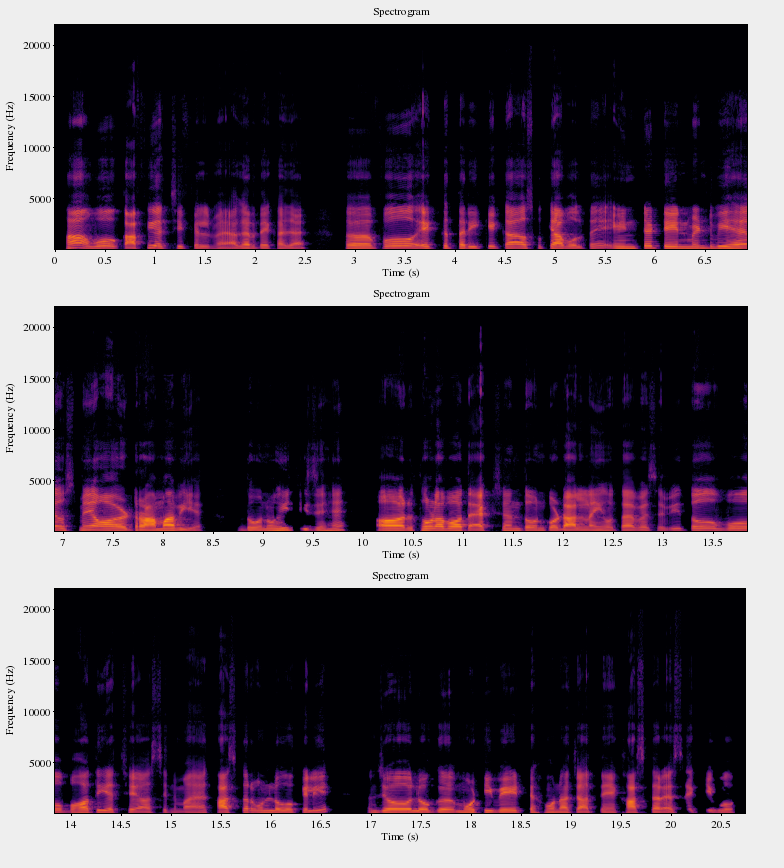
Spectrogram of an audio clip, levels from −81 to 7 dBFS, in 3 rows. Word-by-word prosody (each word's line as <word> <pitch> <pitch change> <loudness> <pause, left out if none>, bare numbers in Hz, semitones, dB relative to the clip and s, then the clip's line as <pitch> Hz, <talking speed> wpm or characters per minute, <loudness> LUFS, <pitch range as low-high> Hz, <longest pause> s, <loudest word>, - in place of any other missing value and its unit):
हाँ, 235 +1 +5
वो 195 +4 -1
काफ़ी 130 +12 +2
अच्छी 195 -2 -3
फ़िल्म 125 -7 -8
है 120 - -4
अगर 130 +1 -2
देखा 120 0 -4
जाए 115 +2 -4
अ, 165 - -13 0.3
वो 205 +2 +1
एक 180 +1 -4
तरीके 160 0 -1
का 185 +2 +1
उसको 180 +1 -7
क्या 175 -1 +5
बोलते 155 -1 -6
हैं 215 - -6 0.2
एंटरटेनमेंट 175 +2 0
भी 180 0 +1
है 180 +3 +3
उसमें 185 +2 -2
और 185 -4 +4
ड्रामा 135 +6 +7
भी 140 -6 -4
है, 105 -2 -10 0.4
दोनों 140 +5 -3
ही 190 +1 -1
चीजें 130 -3 -7
हैं 170 +5 -5 0.4
और 155 -1 +8
थोड़ा-बहुत 180 -1 +4
एक्शन 150 +3 0
तो 155 -1 -2
उनको 150 0 -3
डालना 120 +1 +4
ही 130 - -2
होता 120 0 -3
है 120 - +1
वैसे 115 0 -7
भी, 165 - -9
तो 180 +2 -2
वो 165 +1 -2
बहुत 165 +5 0
ही 180 - -1
अच्छे 150 -1 -3
अ, 135 -1 -3
सिनेमा 120 -2 -9
हैं 150 - -3
खासकर 145 +4 +1
उन 165 0 -5
लोगों 160 -1 -2
के - - +3
लिए 180 +9 -4 0.4
जो 165 +2 +2
लोग 155 -1 -2 0.2
मोटिवेट 150 +2 0
होना 130 0 -1
चाहते 115 -2 -2
हैं, 115 0 -2
खासकर 125 +1 +1
ऐसे 120 0 -7
कि 120 0 -9
वो 120 0 -6
155 Hz, 185 wpm, -25 LUFS, 130-175 Hz, 0.4 s, और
